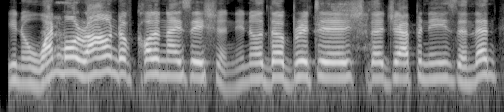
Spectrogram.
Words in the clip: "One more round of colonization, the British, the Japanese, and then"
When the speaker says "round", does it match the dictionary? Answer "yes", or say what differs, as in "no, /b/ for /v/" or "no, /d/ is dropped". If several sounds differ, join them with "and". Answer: yes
